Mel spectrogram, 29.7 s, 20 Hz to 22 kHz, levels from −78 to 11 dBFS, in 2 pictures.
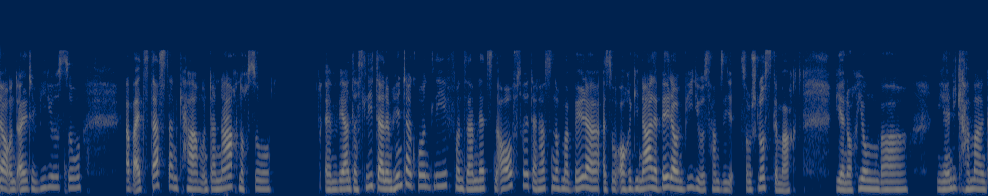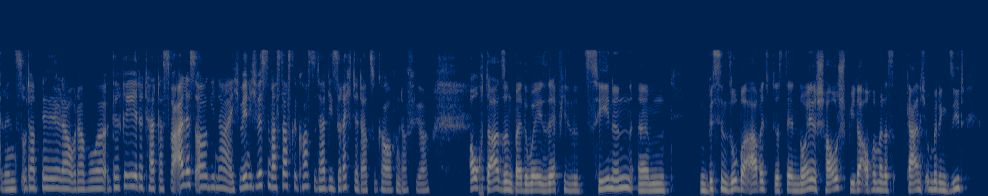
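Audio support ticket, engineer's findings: Nothing to flag on this speech clip; the top end stops around 8 kHz, which fits a wideband call path like G.722 at 64 kbps along with normal call microphone processing, so no faults found.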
